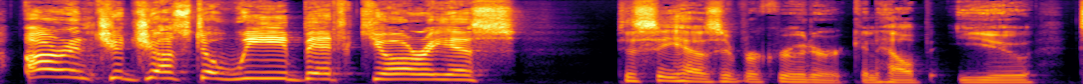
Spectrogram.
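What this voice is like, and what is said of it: Put-on Irish accent. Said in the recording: “in the Irish accent”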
